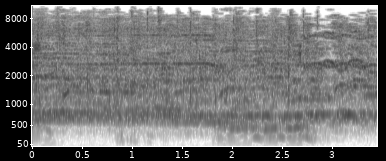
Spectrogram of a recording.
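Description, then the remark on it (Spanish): A crowd applauds and cheers steadily for a few seconds in recognition of civil engineers and architects, dense clapping mixed with shouting voices, loud throughout. “Un aplauso, claro. ¡Bravo!”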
